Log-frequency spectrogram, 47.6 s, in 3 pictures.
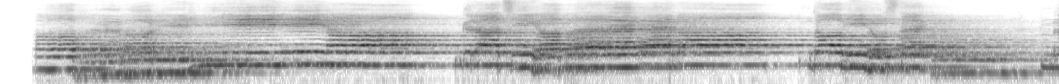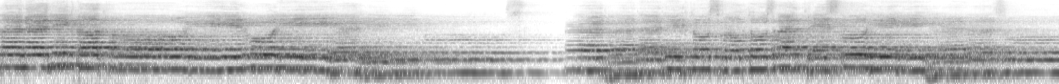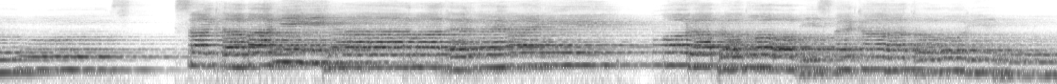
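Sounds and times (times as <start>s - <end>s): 
hymn sung in Latin: 0.5s - 47.6s.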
